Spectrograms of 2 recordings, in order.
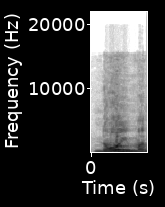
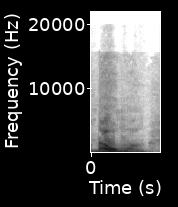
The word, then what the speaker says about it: Naumann: si mal no recuerdo se dice fundación noan no se dice nean o naan nauman nauman yo decía noan decían otros es nauman bueno la fundación nauman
